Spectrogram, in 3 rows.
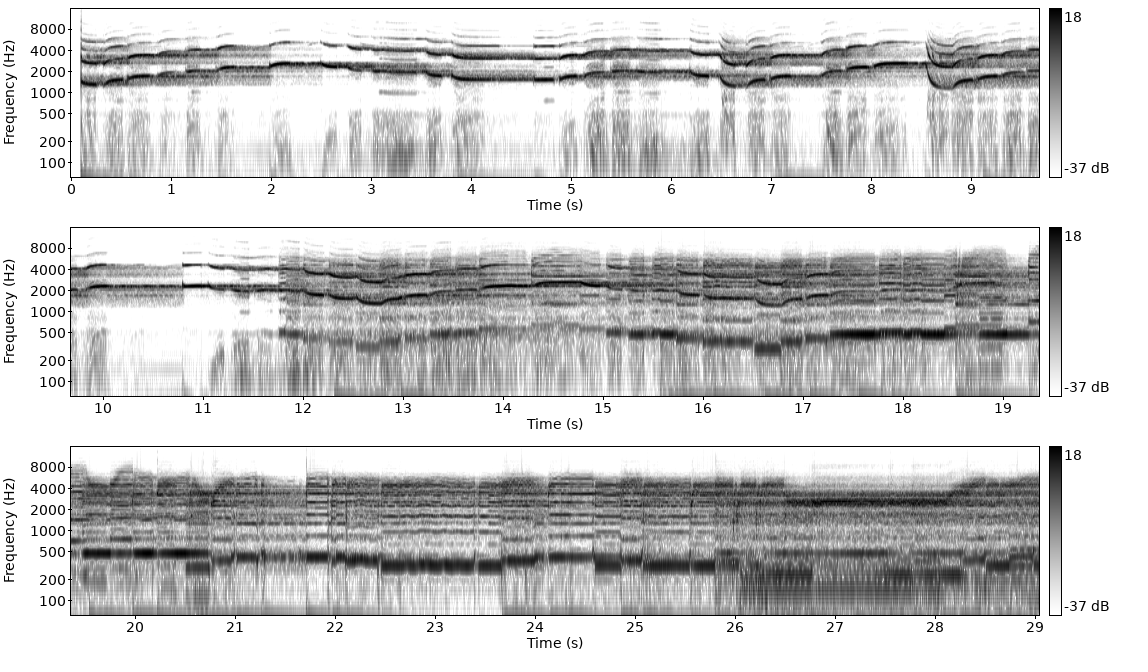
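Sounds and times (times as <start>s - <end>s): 
KORG guitar synthesizer: 0.0s - 29.0s.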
